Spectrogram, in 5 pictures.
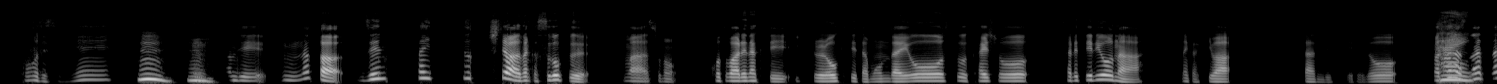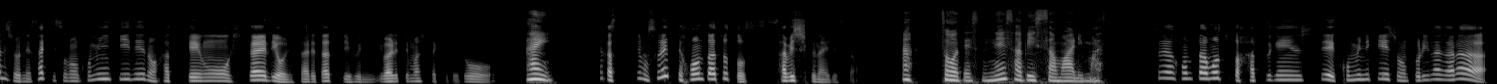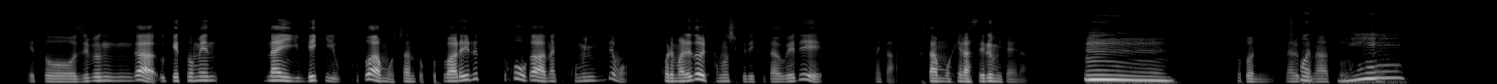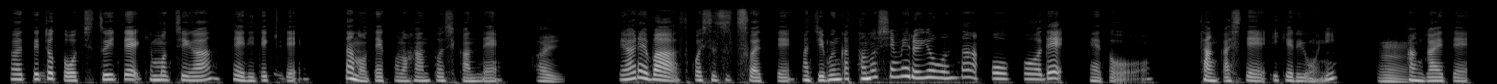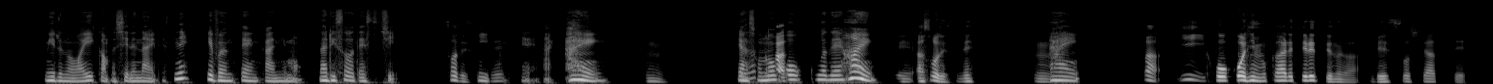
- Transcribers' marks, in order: other background noise; other noise
- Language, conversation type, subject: Japanese, advice, 人にNOと言えず負担を抱え込んでしまうのは、どんな場面で起きますか？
